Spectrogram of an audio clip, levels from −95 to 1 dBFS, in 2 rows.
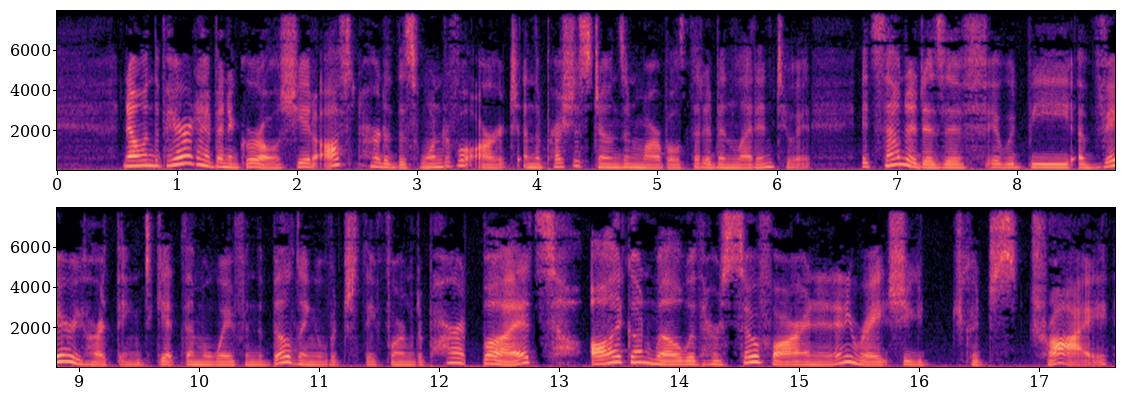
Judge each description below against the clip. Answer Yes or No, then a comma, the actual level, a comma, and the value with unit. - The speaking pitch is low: No, medium, 160 Hz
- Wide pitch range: Yes, wide, 6.0 semitones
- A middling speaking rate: No, fast, 235 wpm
